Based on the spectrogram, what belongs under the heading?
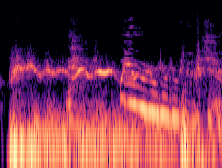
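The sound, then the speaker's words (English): A person imitates the snoring of a dog named Munchie: a steady low, rough rumble with a high whistling whine over it, ending in a squeaky tone that slides downward, all lasting about two seconds. “Can you do Munchie's snoring sound?”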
